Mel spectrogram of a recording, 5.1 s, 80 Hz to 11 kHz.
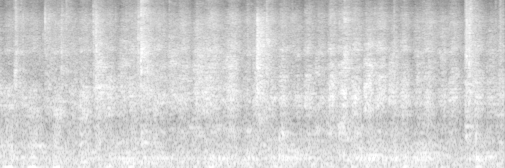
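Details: Two-month-old American Bully puppies, just given their second 5-in-1 vaccine, panting in quick, uneven breathy bursts of hiss, with a steady low mechanical hum running underneath.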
